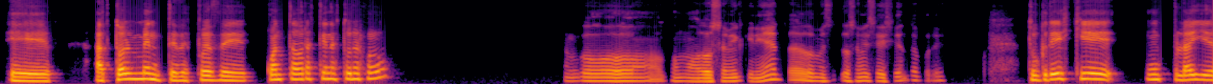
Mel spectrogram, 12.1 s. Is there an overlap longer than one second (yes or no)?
no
